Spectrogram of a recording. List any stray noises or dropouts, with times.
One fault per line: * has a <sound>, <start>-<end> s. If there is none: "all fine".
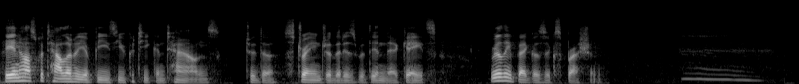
* has a sigh, 6.8-7.8 s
